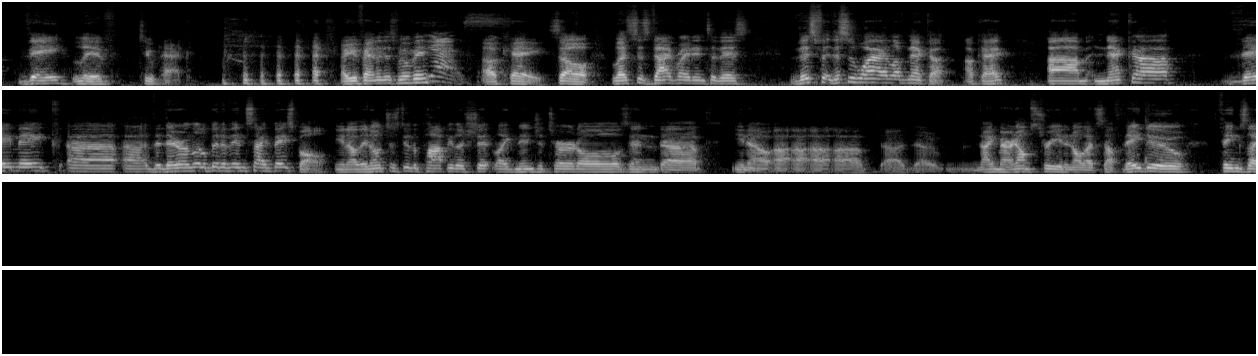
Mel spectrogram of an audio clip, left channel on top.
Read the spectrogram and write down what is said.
They Live 2-pack. Are you a fan of this movie? Yes. Okay, so let's just dive right into this. This is why I love NECA, okay? NECA, they make, they're a little bit of inside baseball. You know, they don't just do the popular shit like Ninja Turtles and, Nightmare on Elm Street and all that stuff. They do things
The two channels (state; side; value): silent; right; digital silence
